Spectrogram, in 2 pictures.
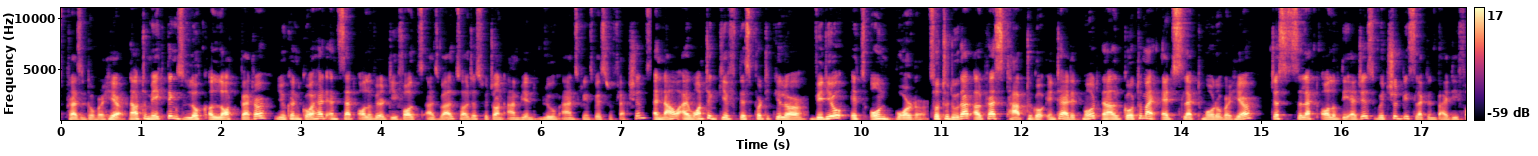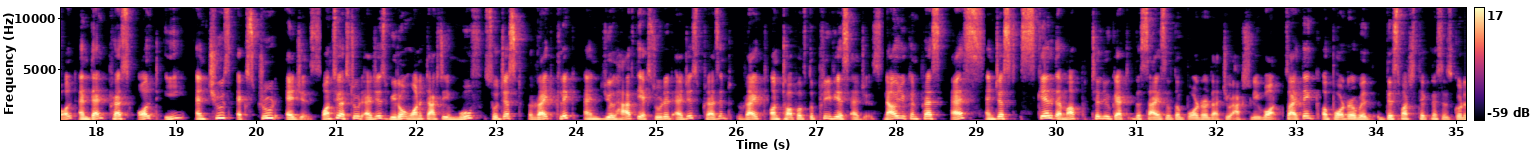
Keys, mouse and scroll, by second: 1.4 middle click.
